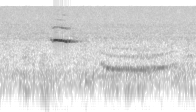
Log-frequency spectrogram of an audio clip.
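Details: Kitten about five weeks old, one of a litter playing and trying to reach a cat toy: a short, high, thin squeak-like meow, then a longer, lower, steady mewing tone lasting under a second. The room is otherwise quiet.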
